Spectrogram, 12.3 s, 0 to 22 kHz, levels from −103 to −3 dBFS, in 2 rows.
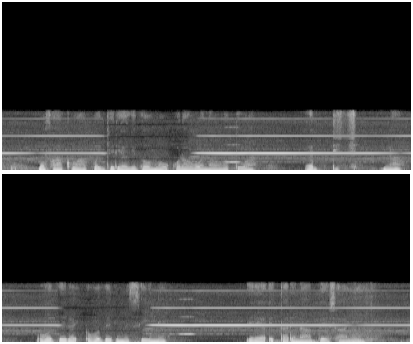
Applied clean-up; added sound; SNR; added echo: none; Wind instrument, woodwind instrument; 2 dB; none.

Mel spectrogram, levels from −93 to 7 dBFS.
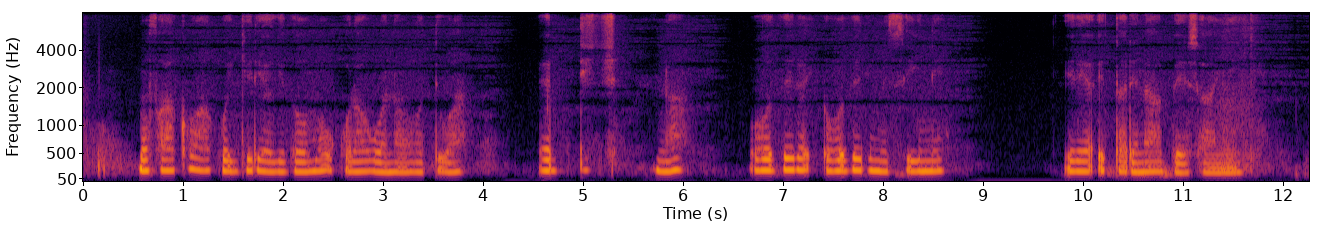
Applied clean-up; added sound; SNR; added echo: none; none; none; none.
